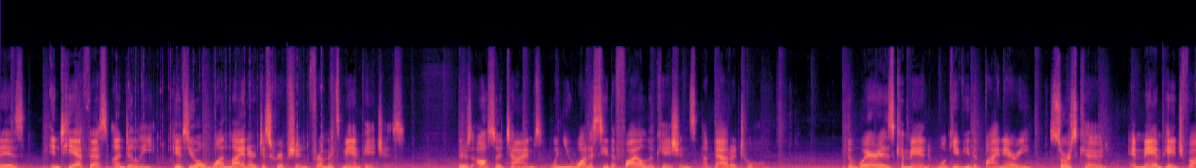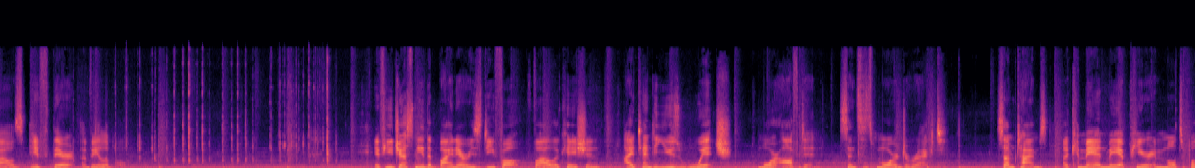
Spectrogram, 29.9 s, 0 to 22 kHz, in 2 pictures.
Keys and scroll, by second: 1.2-5.4 typing, 12.2 typing, 16.4 ctrl+p, 16.7 ctrl+a, 17.1 Delete, 17.3 Delete, 17.5 Delete, 17.6-19.6 typing, 20.6 typing, 24.1-27.2 typing.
